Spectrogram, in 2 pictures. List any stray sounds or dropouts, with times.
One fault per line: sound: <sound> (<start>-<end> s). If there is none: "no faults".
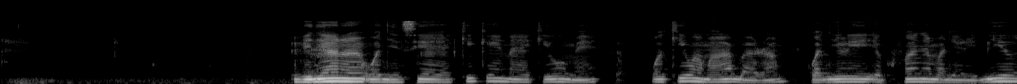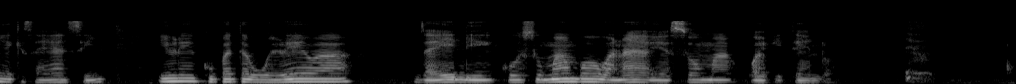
sound: cough (19.2-19.5 s)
